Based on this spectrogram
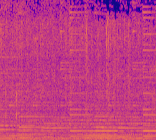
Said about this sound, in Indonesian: Hujan deras.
